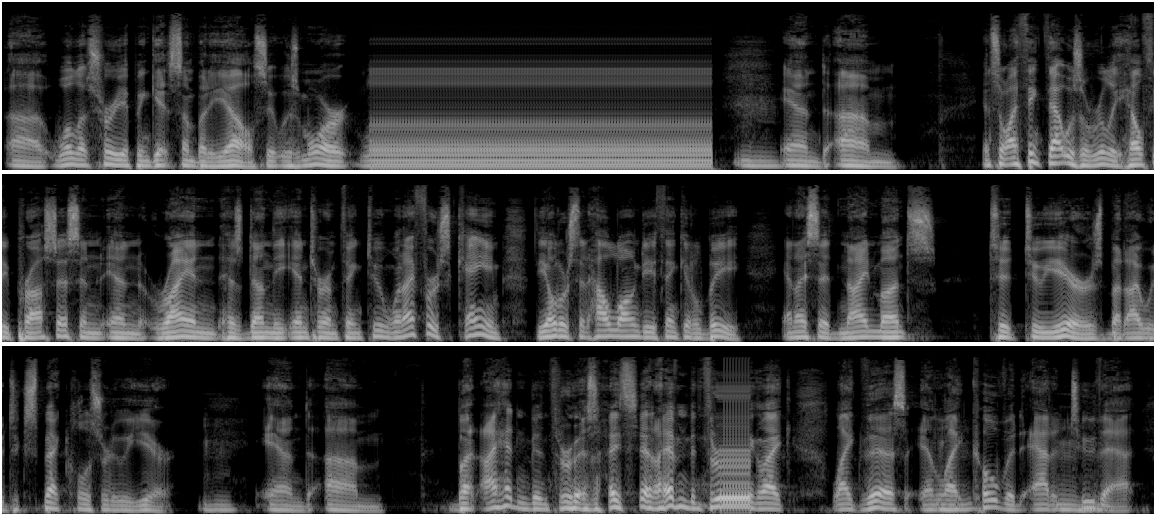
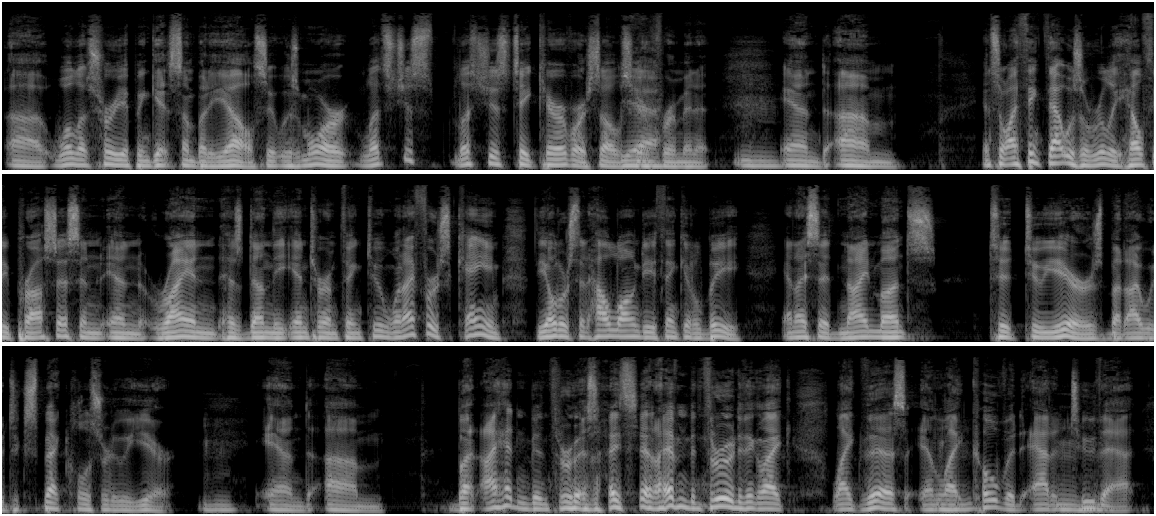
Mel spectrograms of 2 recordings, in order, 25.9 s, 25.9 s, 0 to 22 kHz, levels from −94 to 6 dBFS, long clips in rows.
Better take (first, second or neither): second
